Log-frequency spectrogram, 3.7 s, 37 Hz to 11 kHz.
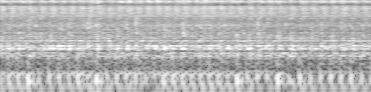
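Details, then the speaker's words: Restored Honda Cub C70 single thumps at a slow, slightly uneven idle with light tappety clatter, running like a sewing machine after points and timing were set; idle speed a bit too low. "prop sewing machine probably a bit too low"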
